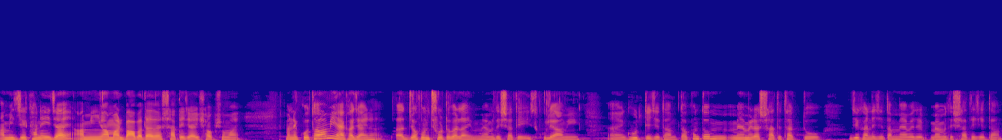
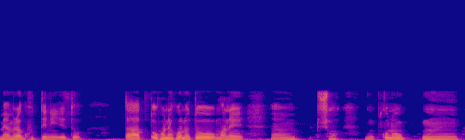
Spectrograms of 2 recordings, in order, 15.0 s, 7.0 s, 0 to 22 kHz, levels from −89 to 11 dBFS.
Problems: none marked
